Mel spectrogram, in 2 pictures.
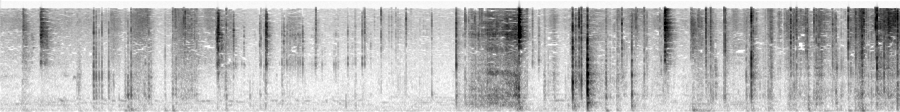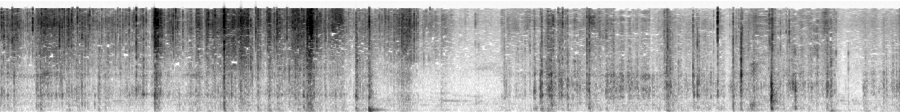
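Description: A sealed cardboard trading-card box being torn open by hand: quiet handling at first, then repeated ripping and crinkling of the wrapping and cardboard from about six seconds in, with a short pause near the end before more tearing.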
